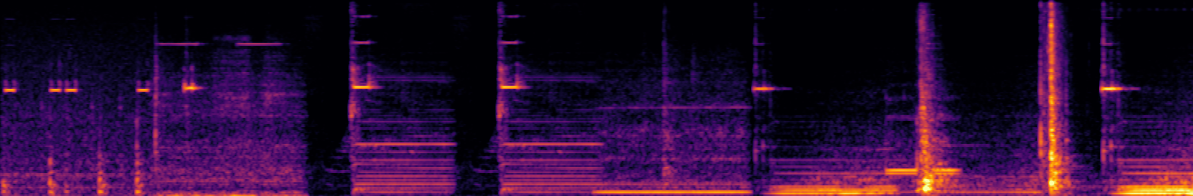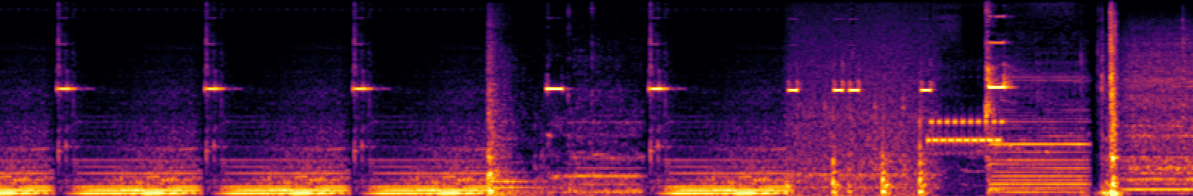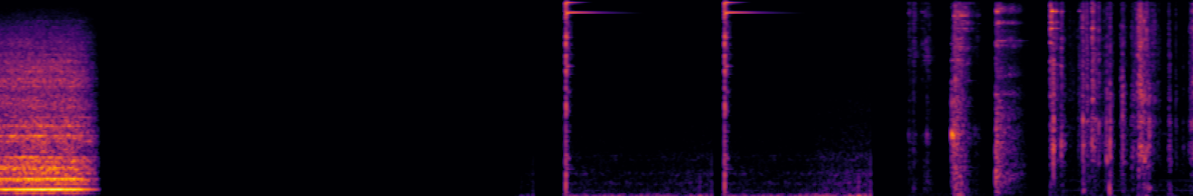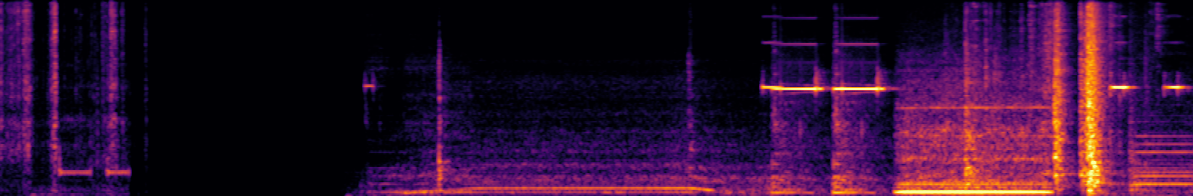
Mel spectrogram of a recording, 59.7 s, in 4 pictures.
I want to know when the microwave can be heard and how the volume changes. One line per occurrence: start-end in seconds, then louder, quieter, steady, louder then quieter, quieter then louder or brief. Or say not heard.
0.0-31.1 louder
49.0-59.6 louder.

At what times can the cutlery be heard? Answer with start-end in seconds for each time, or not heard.
36.4-46.6, 56.8-59.6.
